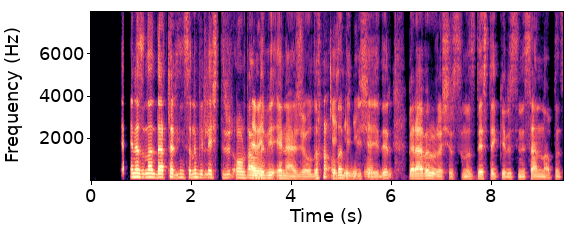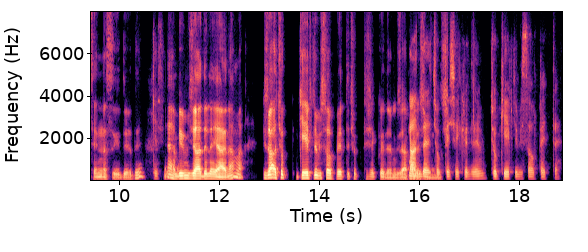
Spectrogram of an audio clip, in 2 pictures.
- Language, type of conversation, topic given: Turkish, podcast, Yerel dili az bildiğinde nasıl iletişim kurarsın?
- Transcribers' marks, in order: other noise; laughing while speaking: "olur"; unintelligible speech; other background noise; tapping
